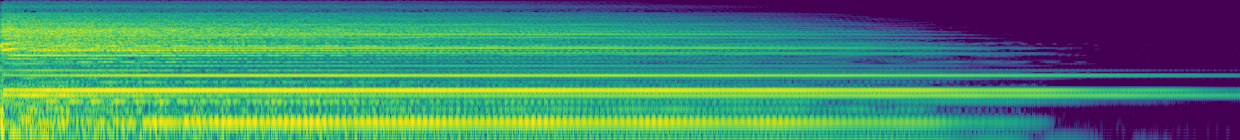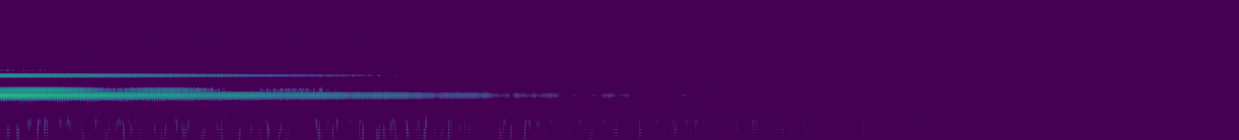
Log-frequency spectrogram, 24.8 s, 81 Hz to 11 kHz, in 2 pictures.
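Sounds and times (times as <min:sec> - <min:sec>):
G minor chord in the second octave with an added high note: 0:00.0 - 0:15.3.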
